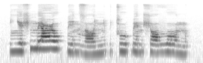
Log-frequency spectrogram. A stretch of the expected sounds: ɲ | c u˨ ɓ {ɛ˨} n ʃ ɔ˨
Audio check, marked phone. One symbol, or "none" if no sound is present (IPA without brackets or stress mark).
ɪ˨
